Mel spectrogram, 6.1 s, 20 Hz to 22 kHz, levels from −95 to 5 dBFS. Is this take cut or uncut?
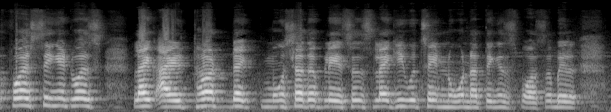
uncut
